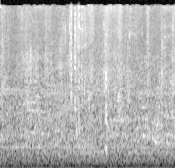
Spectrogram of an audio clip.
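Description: Quiet outdoor background ambience: a faint, even hiss with a couple of soft clicks.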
